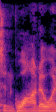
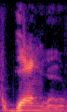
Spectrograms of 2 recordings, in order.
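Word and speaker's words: Nwangwu: I thought it was Ngwanu, and it's wrong. It's like Wongwu, right? Kane Wongwu is how you pronounce his name.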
